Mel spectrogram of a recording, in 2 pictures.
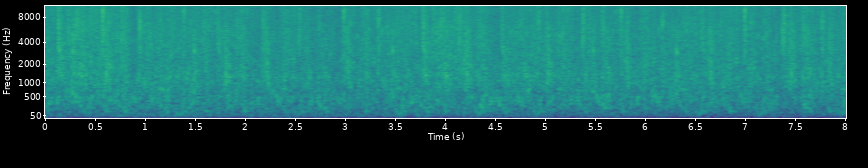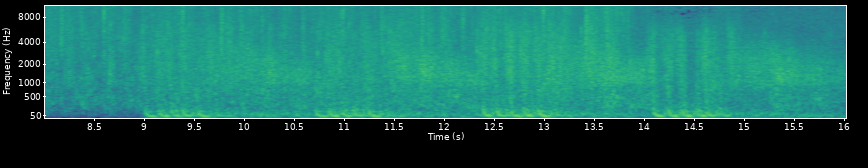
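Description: Waves wash and splash around a swimmer.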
